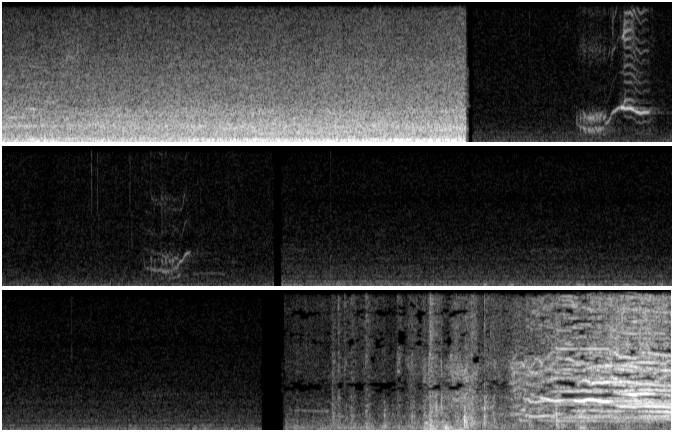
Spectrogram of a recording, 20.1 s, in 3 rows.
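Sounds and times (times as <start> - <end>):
loud noisy rumble and hiss: 0.0 - 4.7
cat meowing: 5.8 - 6.6, 8.2 - 9.0, 18.5 - 20.0.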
